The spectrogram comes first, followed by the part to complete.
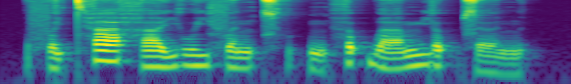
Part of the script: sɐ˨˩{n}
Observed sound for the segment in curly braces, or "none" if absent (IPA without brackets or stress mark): n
